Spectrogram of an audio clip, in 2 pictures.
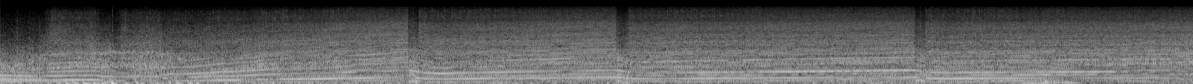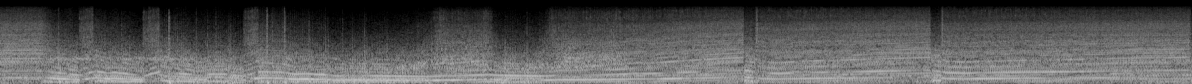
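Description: A race car engine roars, revving up through the gears and dropping as it brakes.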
